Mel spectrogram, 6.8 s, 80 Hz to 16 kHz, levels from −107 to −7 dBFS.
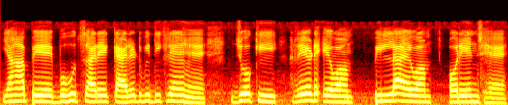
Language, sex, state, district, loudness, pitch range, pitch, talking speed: Hindi, female, Jharkhand, Ranchi, -12 LUFS, 200-220 Hz, 210 Hz, 160 wpm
